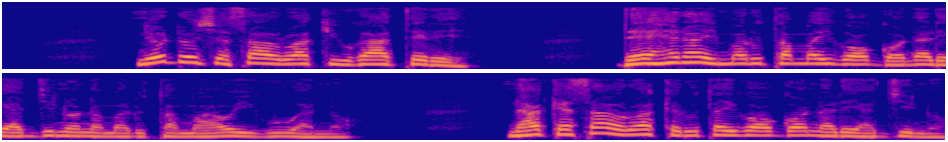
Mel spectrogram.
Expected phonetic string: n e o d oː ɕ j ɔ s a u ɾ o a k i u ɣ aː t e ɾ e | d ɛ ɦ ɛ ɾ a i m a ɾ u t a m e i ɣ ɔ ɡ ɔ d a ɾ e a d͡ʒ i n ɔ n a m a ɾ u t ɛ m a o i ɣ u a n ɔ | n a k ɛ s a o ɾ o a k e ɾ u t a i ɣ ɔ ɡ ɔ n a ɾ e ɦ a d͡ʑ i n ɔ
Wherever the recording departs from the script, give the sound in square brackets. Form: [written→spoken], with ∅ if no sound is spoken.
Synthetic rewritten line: n e o d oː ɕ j ɔ s a [u→o] ɾ o a k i u ɣ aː t e ɾ e | d ɛ ɦ ɛ ɾ a i m a ɾ u t a m [e→a] i ɣ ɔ ɡ ɔ [d→n] a ɾ e a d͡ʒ i n ɔ n a m a ɾ u t [ɛ→a] m a o i ɣ u a n ɔ | n a k ɛ s a o ɾ o a k e ɾ u t a i ɣ ɔ ɡ ɔ n a ɾ e [ɦ→∅] a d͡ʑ i n ɔ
